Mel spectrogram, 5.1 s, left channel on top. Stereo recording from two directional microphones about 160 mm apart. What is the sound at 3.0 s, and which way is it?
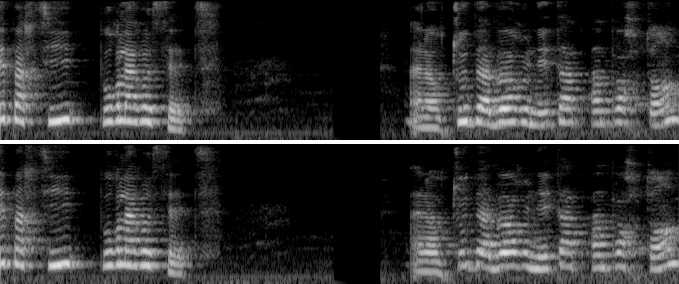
Speech, 90° left.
